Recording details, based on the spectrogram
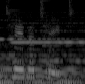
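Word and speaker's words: tête-à-tête: How do you pronounce it? Tate-a-tate.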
